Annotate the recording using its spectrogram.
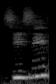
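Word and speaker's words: tsetse: That is known as सीसी फ्लाई। TSE T silent रहेगा, सीसी फ्लाई हम इसको बोलेंगे, और इसका साइंटिफिक नेम है ग्लोसिना पैल्पैलिस।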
